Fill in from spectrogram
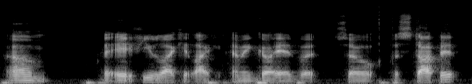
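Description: A man teaching automation software over a screen recording, thinking aloud with ums and restarts. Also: low-pitched, fairly even intonation, moderate pace, highs cut off. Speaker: automation instructor.

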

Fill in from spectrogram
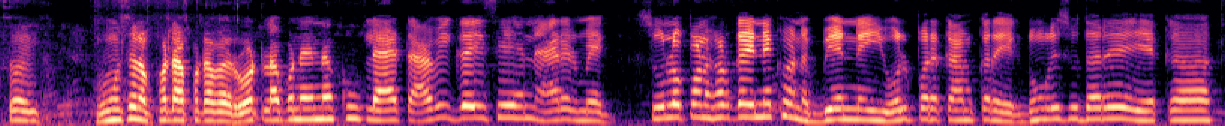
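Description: A woman's voice: fairly high pitch, fairly even intonation, fairly quick, sharp tone. A woman narrating a casual family cooking vlog by a wood-fire stove at her village home, chatty and teasing. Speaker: family vlogger.

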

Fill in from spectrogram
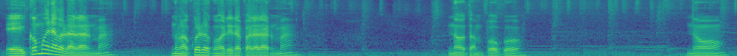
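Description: Male gameplay commentator; lively, rambling, self-mocking, faint music underneath. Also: lowish voice, normal speed, long pauses. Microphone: new studio microphone.

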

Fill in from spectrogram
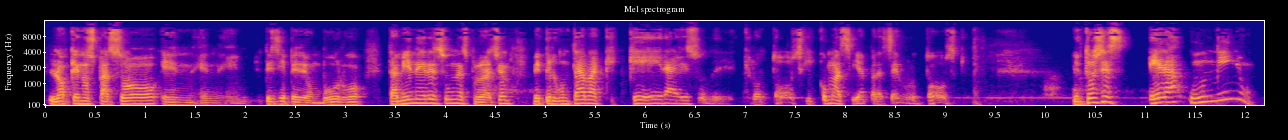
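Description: Husky man telling a story. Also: mid-range voice, normal speed. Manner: animated storyteller acting out quoted voices. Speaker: theatre actor, interview guest. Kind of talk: conversational anecdote telling.

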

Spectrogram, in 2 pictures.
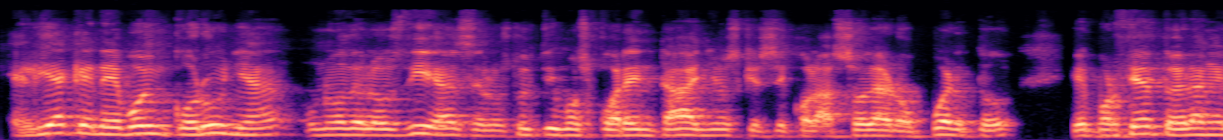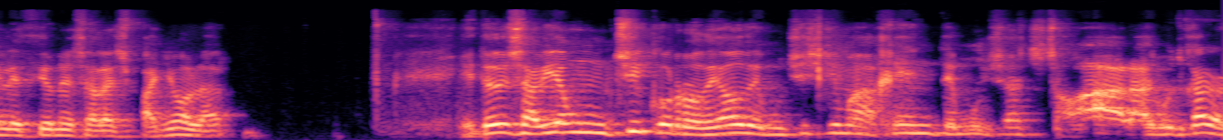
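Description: High-voiced man telling anecdotes. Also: fairly quick. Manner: animated storyteller, repeats words, acts out quotes. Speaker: boxing coach.

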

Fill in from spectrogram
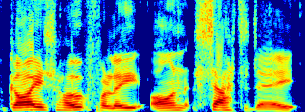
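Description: A young man co-hosting a gaming video, chatting casually and barking quick orders. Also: fairly high pitch, smooth, dry recording. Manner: excitable, quick bursts of orders. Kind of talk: casual gameplay chat.

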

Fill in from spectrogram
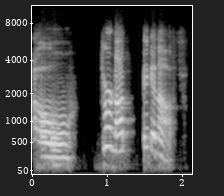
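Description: A woman voicing a small grouchy ladybug that picks fights, with loud, brash taunts, on a slightly muffled recording. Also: fairly high pitch, very animated, measured pace, husky, pitched above the performer's own voice, full character voice.

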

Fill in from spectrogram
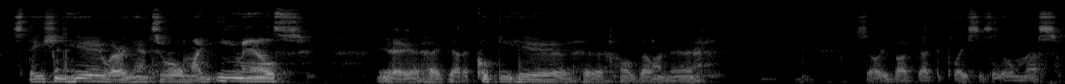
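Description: A man's voice: fairly low pitch, measured pace, reverberant. A man performing a wisecracking male prairie dog puppet who talks in a chatty, streetwise New York tough-guy way, recorded on a webcam in a room at home. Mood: rambling. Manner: gravelly, chatty tough-guy patter with slang. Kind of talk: puppet comedy sketch.

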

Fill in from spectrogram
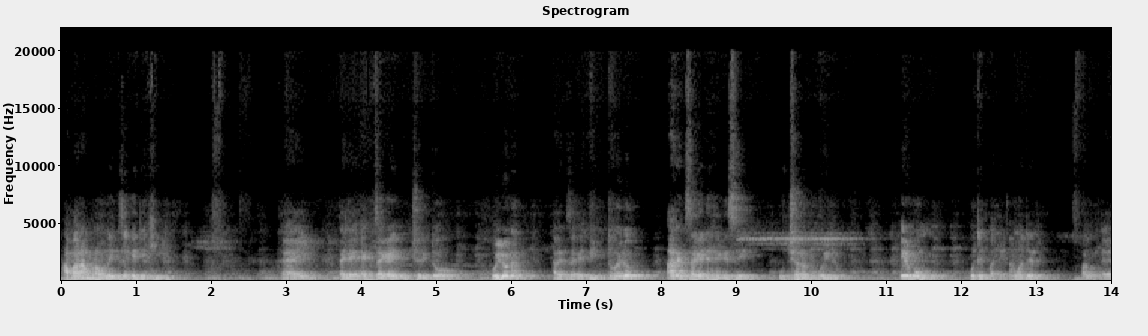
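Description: A man with a Bangladeshi Bengali accent, a college lecturer teaching pronunciation, speaking deliberately in short halting phrases and repeating example words slowly. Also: mid-range voice, dark tone, slight background noise. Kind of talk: spoken classroom lesson. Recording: echoey room, distant mic, dull sound.

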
